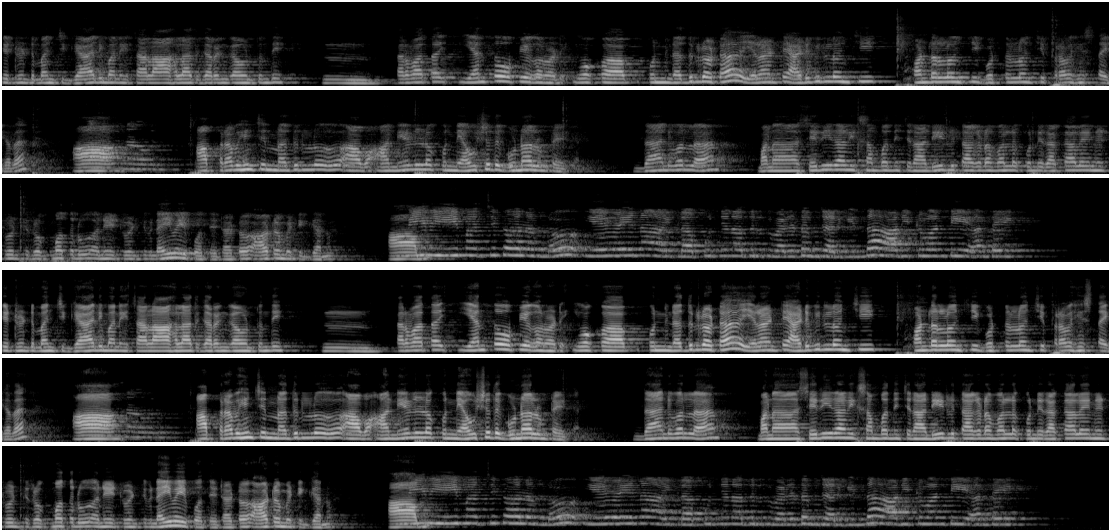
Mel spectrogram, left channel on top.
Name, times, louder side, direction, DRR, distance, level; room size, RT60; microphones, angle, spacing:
voice 1, 0.0-2.8 3.2-8.7 9.1-11.3 11.8-12.3 13.0-16.7 17.4-18.3 18.6-25.5 26.0-26.4, right 4 dB, 70° right, 12 dB, 1.1 m, -25 dB
voice 2, 3.4-3.8 9.5-9.7 11.9-12.7 26.0-32.2, equal, 5° left, 0 dB, 3.6 m, -33 dB
sound 1, 8.9-9.4 10.5-12.2 12.6-13.7 14.2-14.3 15.1-15.8 16.6-17.0 19.0-19.2 19.6-19.9 20.3-20.9 21.3-21.6 22.3-24.0 24.3-24.4, equal, 20° left, 5.0 m, -45 dB
22.5 x 21.5 x 8.7 m, 0.92 s
head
